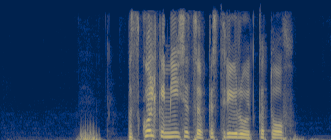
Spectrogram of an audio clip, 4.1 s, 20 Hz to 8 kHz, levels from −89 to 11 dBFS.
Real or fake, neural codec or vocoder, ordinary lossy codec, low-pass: real; none; AAC, 48 kbps; 7.2 kHz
